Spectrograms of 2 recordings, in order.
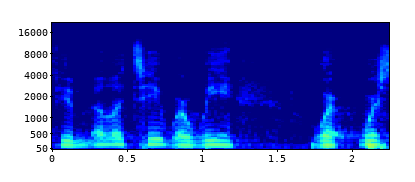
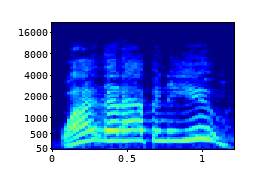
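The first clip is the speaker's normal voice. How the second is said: much higher, louder pointed question; mocking accuser; 12 semitones higher, 11 dB louder, faster than usual. Mock accuser, raised.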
